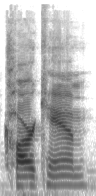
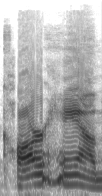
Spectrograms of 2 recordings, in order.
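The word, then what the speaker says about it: Karkam: I spell that just it is a k it is k a r k a m car cam gotcha okay I was I was like I heard I heard car ham and I'm like what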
